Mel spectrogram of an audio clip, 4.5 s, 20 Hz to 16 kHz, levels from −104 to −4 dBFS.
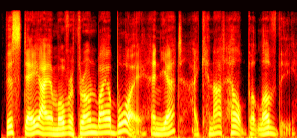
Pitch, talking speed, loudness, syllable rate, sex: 155 Hz, 215 wpm, -18 LUFS, 4.7 syllables/s, male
